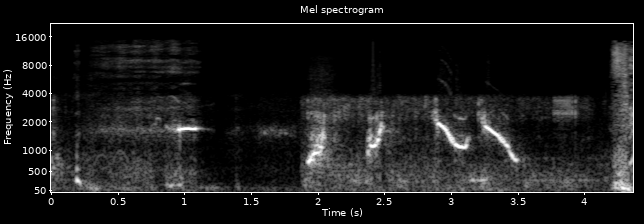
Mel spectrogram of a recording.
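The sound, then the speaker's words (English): A person whistles an imitation of a rainforest bird's call: a short steady note, then four quick sliding whistles that swoop up and down in pitch, fairly loud, with no talking, ending in a brief burst of noise. “That's just a whistle, but anyway. No, that's a bird that lives in the rainforest, is it?”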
